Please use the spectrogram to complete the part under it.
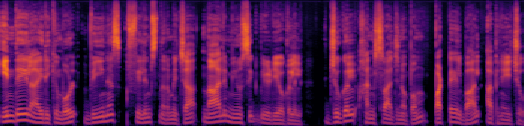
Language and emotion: Malayalam, neutral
